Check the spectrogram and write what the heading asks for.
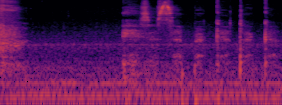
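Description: A woman whispering short, hissing light-language syllables, soft and breathy, starting about a second in, with a few small clicks among them.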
